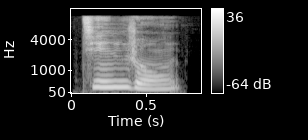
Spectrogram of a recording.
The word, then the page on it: 金融: jīn róng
